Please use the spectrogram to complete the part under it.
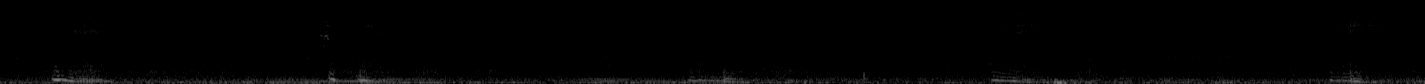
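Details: Kiki, a 10-week-old Akita puppy napping soundly on a sunny Sunday, snores softly: low, rough, snorting breaths about every three seconds in a quiet room, each with a faint raspy edge.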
